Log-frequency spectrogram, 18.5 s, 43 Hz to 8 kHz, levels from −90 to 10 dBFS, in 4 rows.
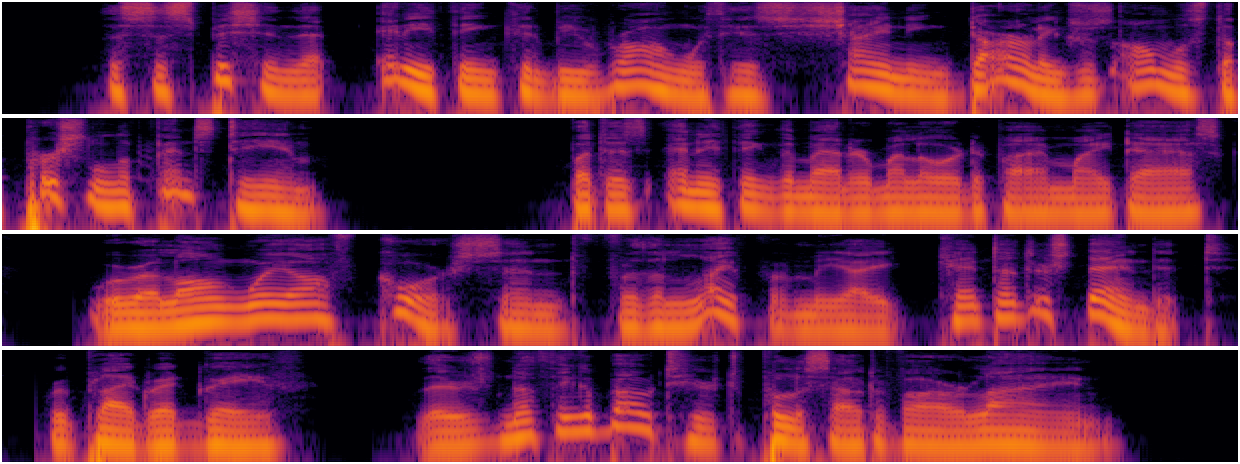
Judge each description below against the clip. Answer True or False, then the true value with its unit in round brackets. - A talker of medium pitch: False (105 Hz)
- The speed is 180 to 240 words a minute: True (190 wpm)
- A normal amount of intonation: False (5.7 semitones)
